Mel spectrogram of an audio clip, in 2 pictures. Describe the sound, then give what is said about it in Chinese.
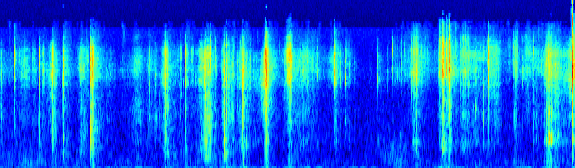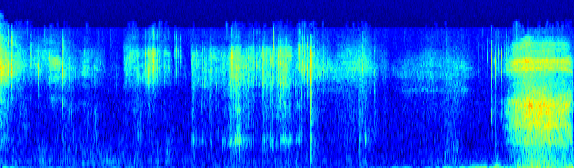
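Someone eats a dry, crumbly green milk crisp ball pastry, making many quiet, sharp crunches and crackles in an uneven rhythm, followed by louder rustling crumbling near the end. “下面来尝一下你喜欢的鲜绿奶酥球”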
